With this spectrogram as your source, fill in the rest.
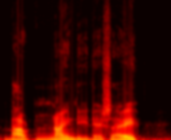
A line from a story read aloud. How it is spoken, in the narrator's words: he gloomily muttered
